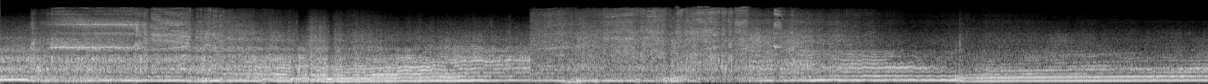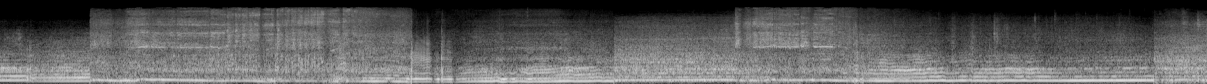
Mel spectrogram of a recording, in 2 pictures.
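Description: A rally car engine roars close by, revving up and down as it races past.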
